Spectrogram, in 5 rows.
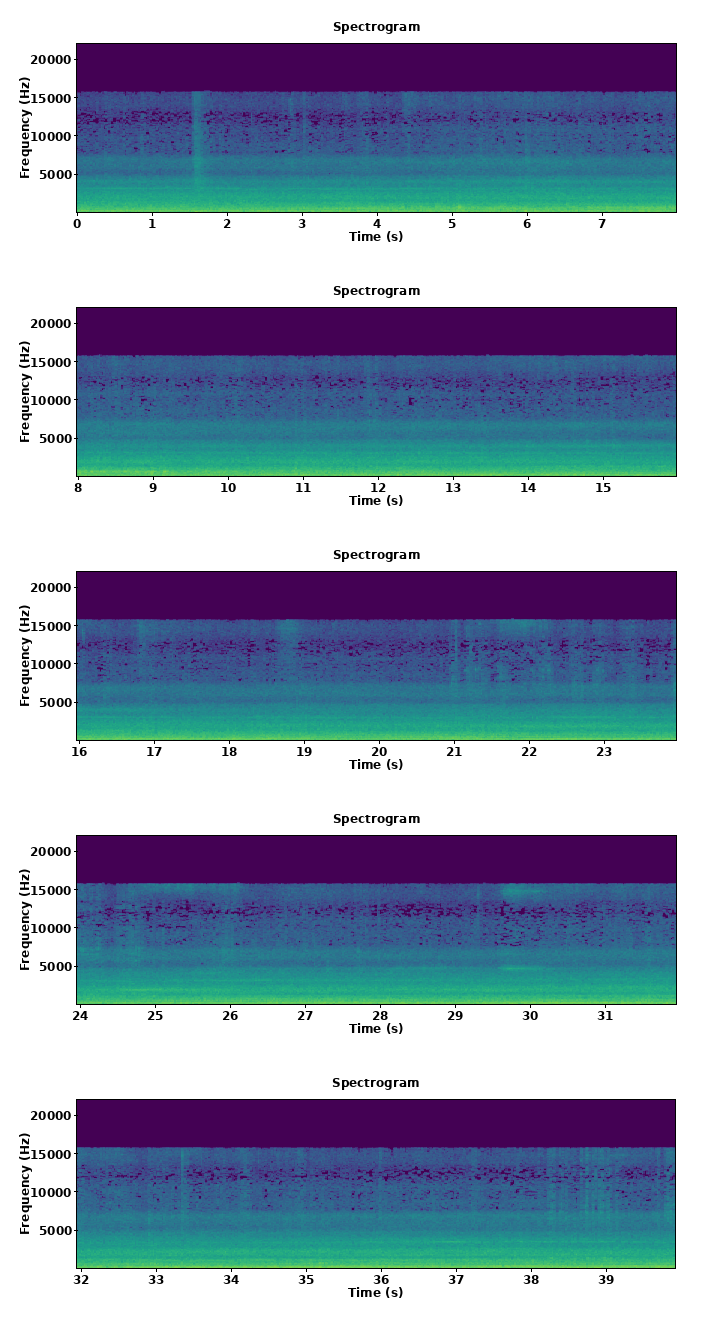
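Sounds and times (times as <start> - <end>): train wheels rolling on rails: 0.0 - 39.9.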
